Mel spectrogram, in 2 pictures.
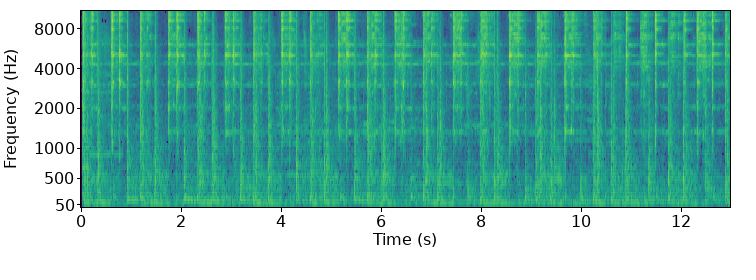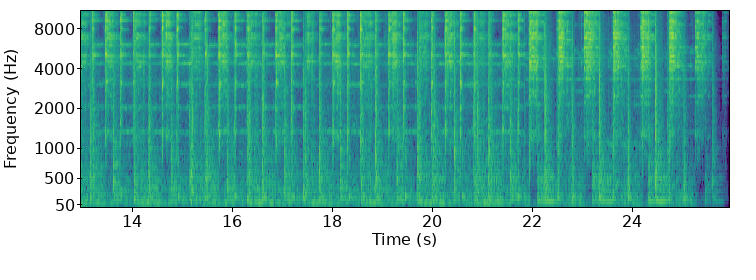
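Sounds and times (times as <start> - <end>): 
vocals: 0.0 - 1.0, 3.8 - 5.0
tabl drum: 0.0 - 25.9.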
